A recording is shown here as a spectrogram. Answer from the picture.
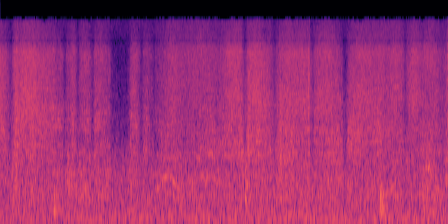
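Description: A cloth wiping over a plastic engine cover, a soft rubbing hiss in repeated back-and-forth strokes with short breaks between them.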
